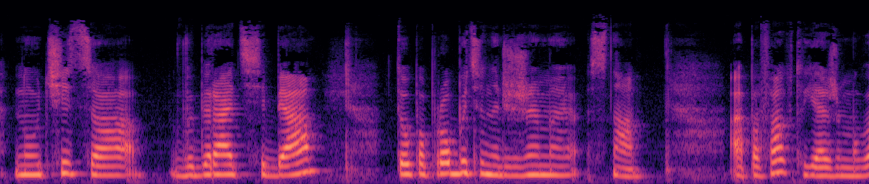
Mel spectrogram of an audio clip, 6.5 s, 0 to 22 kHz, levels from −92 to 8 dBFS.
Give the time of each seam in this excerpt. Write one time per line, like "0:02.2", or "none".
0:05.4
